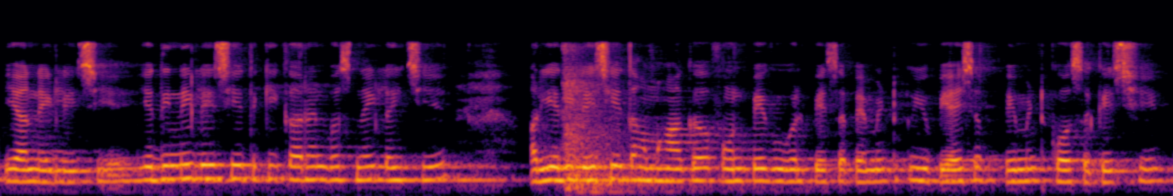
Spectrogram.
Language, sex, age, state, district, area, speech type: Maithili, female, 30-45, Bihar, Madhubani, rural, spontaneous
